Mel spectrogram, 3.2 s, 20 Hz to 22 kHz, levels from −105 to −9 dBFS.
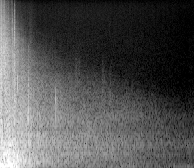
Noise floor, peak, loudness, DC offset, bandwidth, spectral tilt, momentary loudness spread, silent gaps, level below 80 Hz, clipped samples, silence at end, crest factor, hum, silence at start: -61 dBFS; 0 dBFS; -11 LUFS; under 0.1%; over 20 kHz; -5 dB/octave; 27 LU; none; -18 dBFS; 0.7%; 2.4 s; 14 dB; none; 0 s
